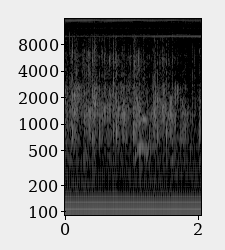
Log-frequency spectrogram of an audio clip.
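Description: A pause in speech: faint room tone with a steady low electrical mains hum through the microphone and PA system.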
